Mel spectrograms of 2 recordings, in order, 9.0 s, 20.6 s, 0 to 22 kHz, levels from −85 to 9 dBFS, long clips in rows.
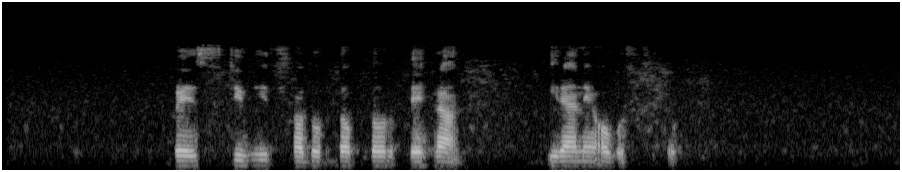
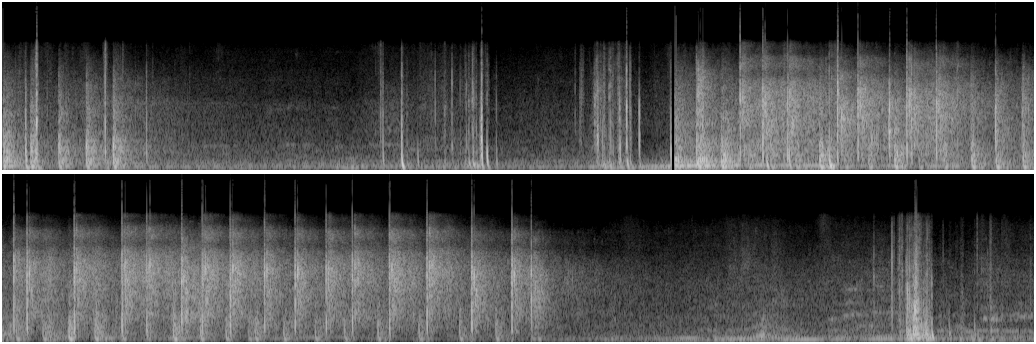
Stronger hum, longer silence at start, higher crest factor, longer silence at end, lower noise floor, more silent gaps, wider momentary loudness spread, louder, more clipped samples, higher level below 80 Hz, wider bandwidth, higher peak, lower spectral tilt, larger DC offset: neither; first, 1.75 s vs 0 s; about the same, 24 dB vs 20 dB; first, 2.25 s vs 0 s; first, -64 dBFS vs -40 dBFS; neither; second, 18 LU vs 23 LU; second, -23 LUFS vs -18 LUFS; neither; second, -74 dBFS vs -36 dBFS; second, 7.8 kHz vs 19 kHz; about the same, -2 dBFS vs 0 dBFS; about the same, -4 dB/octave vs -5 dB/octave; neither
